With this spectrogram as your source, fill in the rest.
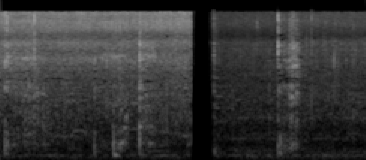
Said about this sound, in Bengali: পেঁয়াজ, রসুন, কাঁচা লঙ্কা খুব ভালো করে একটু ভেজে নিয়েছি।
